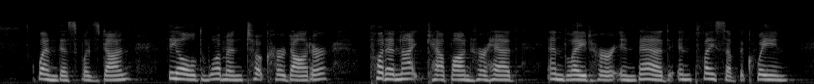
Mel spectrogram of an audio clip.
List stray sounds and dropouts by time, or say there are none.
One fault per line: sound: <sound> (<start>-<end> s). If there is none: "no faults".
no faults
